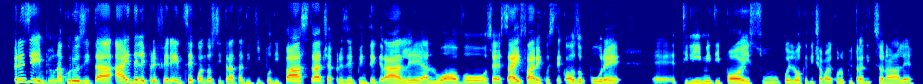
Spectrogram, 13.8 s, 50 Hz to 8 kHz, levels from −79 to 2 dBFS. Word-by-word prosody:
per 255 - -2
esempio 260 - -2
una 185 +2 -3
curiosità, 190 -4 +2
hai 210 +6 +4
delle 245 -6 +2
preferenze 190 +5 -3
quando 170 -1 -3
si 165 0 -13
tratta 165 0 -3
di 160 0 -10
tipo 170 0 -11
di 160 -1 -9
pasta? 190 +1 +5
Cioè 150 -5 -6
per - - -13
esempio 160 0 -6
integrale 150 0 +1
all'uovo 145 -1 0
se 140 - 0
sai 160 +5 +5
fare 160 -2 +3
queste 150 -3 -11
cose 160 +5 +1
oppure, 165 +1 -1 0.4
ehm, - - -9
ti 165 - -13
limiti 160 0 -4
poi 150 -1 +5
su 150 -1 -11
quello 150 0 -1
che 145 0 -12
diciamo 140 0 -4
è 135 - 0
quello 145 +2 -6
più 155 - -12
tradizionale? 140 -1 -3
160 Hz, 160 wpm, -23 LUFS, 150-180 Hz, 0.4 s, pasta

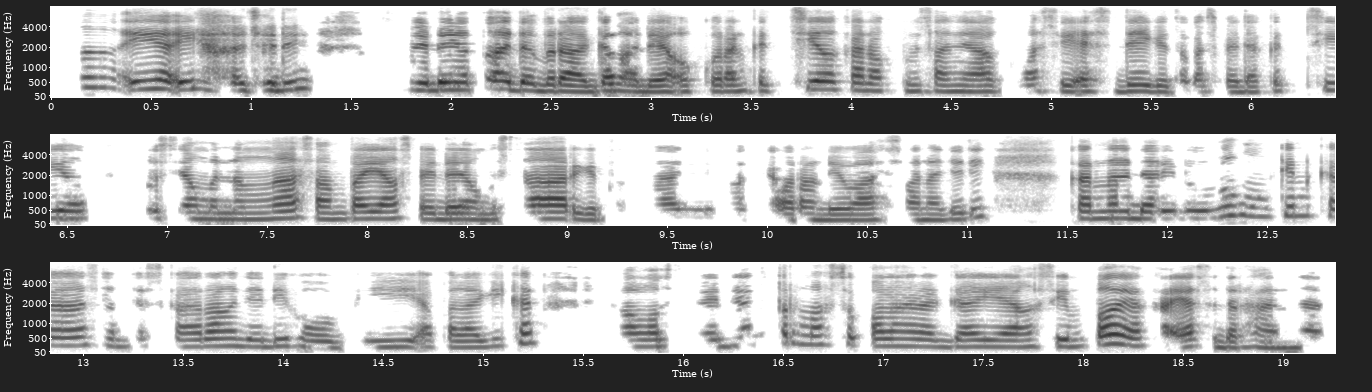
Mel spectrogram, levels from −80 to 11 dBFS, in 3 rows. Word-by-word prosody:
Heeh, 335 0 -2
iya 280 +1 +6
iya 275 - +2 0.2
jadi 245 +1 +4 0.5
sepedanya 250 0 +6
tuh 285 - +4
ada 255 -1 +5
beragam 210 +1 +6
ada 190 -1 +1
yang - - +2
ukuran 205 +1 0
kecil 250 +5 +2
kan 240 - +3
waktu 220 0 -11
misalnya 200 -1 -2
aku 195 - -11
masih 210 -1 -5 0.2
SD 195 +2 -7 0.2
gitu 185 - -7
kan 195 - -6
sepeda 180 -1 -5
kecil, 240 +3 -2 0.3
terus 480 0 -11
yang 220 - 0
menengah 205 +3 +1
sampai 210 +1 +2
yang 225 - +4
sepeda 200 0 -1
yang 195 - -4
besar 225 +2 +5
gitu 190 - -8 0.2
kan 180 +1 -4
dipake 265 - -19
orang 200 0 -3
dewasa. 185 +1 -2
Nah 185 - -3
jadi 240 +8 -7 0.5
karena 230 0 +2 0.2
dari 235 +1 +1
dulu 245 +5 -3 0.2
mungkin 315 +2 -6
kan 265 -1 +2
sampai 235 -1 -12
sekarang 230 +2 -1
jadi 225 +1 -6
hobi 205 -1 -8 0.3
apalagi 205 +1 -4
kan 330 0 +1 0.4
kalau 225 0 -1
sepeda 225 +4 -9 0.2
termasuk 295 -4 -4
olahraga 230 -2 -1 0.2
yang 215 0 +2
simpel 235 +6 +4
ya 250 - +2
Kak - - +3
ya, - - +5
sederhana 190 -2 -3
225 Hz, 180 wpm, -20 LUFS, 200-245 Hz, 0.5 s, iya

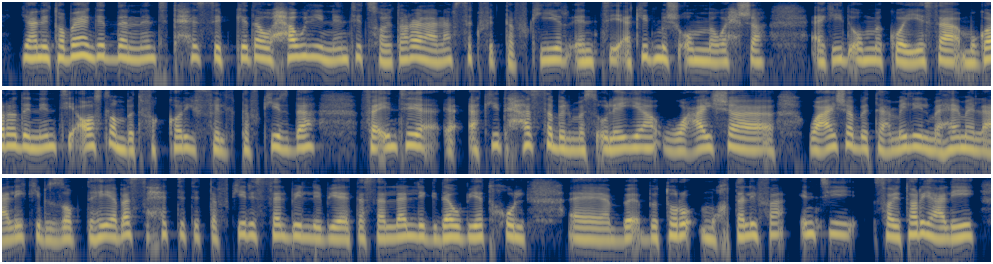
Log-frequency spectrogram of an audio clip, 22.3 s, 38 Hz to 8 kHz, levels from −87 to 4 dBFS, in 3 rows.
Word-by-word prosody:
يعني 230 0 +6
طبيعي 260 +4 +5
جدًا 245 -1 +2
إن 215 -2 +1
أنتِ 225 0 -1
تحسّي 230 -1 -2
بكده، 230 +1 +1
وحاولي 240 +3 +4
إن 200 -3 0
أنتِ 215 +3 -2
تسيطري 210 0 0
على 190 -5 +3
نَفْسِك 205 +2 -6
في - - -13
التفكير، 200 +6 -3
أنتِ 185 +2 -2
أكيد 225 +2 -2
مش 220 -3 +1
أُمّ 195 -1 +1
وحشة، 180 +1 -1 0.4
أكيد 190 +3 -2
أُمّ 200 +1 +1
كويّسة، 185 +1 +2
مجرّد 220 +6 +3
إن 200 -2 +3
أنتِ 225 +1 -1
أصلًا 230 -1 +3
بتفكّري 190 +3 -3
في 180 - -5
التفكير 180 +6 -3
ده، 210 +5 +1 0.3
فأنتِ 215 +3 +1
أ 235 -2 +2 0.2
أكيد 240 -2 -3
حاسّة 245 +1 +1
بالمسؤولية، 195 +2 +1
وعايشة 185 +2 +2 0.3
وعايشة 195 +7 +4
بتعملي 195 +1 0
المهام 190 +1 0
اللي 185 -2 -1
عليكِ 175 +5 -2
بالضبط. 170 +1 -4
هي 195 +2 +2
بس 220 +2 -1
حتّة 220 -3 -7
التفكير 190 +4 -6
السلبي 205 -1 -1
اللي 185 -3 -2
بيَتَسَلّل 175 +3 0
لِك 185 -3 -1
ده 190 +2 +5
وبيدخل 190 +1 0 0.3
آآ، 165 -3 0
ب 165 +2 -2
بطُرُق 205 +5 +1
مختلفة، 200 +6 -2
أنتِ 230 +1 -1 0.4
سيطري 220 +3 +2
عليه، 180 +3 +2
200 Hz, 160 wpm, -22 LUFS, 180-220 Hz, 0.4 s, يعني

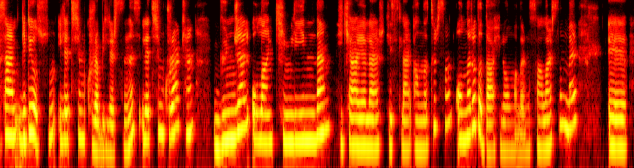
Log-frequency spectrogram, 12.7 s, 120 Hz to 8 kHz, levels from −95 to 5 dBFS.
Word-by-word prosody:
sen 270 +1 +5
gidiyorsun, 260 +2 +2
iletişim 245 +1 -2
kurabilirsiniz. 185 - -2
İletişim 250 +4 0
kurarken 290 +2 0 0.4
güncel 245 - +3
olan 235 -1 +2
kimliğinden 235 +6 +2 0.2
hikâyeler, 205 -1 +1
hisler 200 -1 -4
anlatırsan, 335 - -6
onlara 260 +8 +2
da 280 - +4
dâhil 185 +1 -1
olmalarını 185 0 -8
sağlarsın 210 - -3
ve, 375 +5 -1 0.7
eee, 200 -1 +3
235 Hz, 90 wpm, -23 LUFS, 200-275 Hz, 0.7 s, sen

